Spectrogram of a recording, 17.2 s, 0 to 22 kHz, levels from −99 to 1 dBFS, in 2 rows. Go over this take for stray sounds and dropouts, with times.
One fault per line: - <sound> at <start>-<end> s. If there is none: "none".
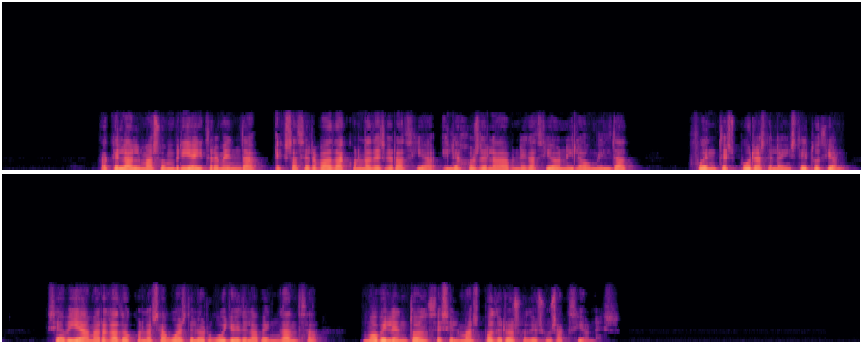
none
